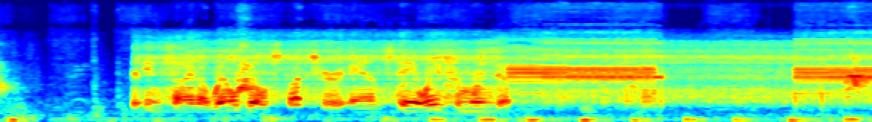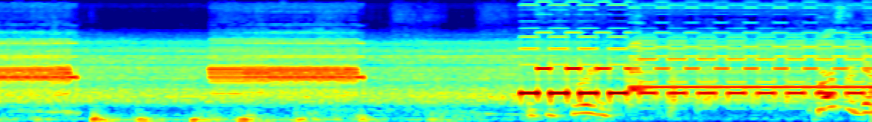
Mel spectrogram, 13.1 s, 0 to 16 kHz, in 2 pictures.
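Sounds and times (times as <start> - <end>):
phone alert rapid pulsed beeping: 8.1 - 9.3, 10.4 - 13.0.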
